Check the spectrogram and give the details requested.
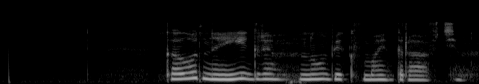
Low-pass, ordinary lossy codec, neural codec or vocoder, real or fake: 7.2 kHz; none; none; real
